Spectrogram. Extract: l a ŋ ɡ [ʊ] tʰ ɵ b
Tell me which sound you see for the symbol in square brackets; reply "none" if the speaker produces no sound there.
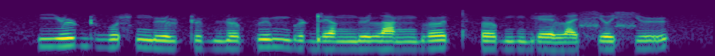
ɵ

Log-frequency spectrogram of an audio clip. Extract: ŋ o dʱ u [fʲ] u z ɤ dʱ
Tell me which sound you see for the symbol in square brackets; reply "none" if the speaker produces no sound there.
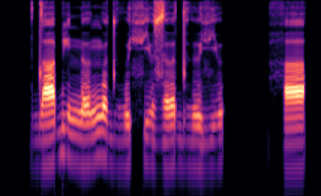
fʲ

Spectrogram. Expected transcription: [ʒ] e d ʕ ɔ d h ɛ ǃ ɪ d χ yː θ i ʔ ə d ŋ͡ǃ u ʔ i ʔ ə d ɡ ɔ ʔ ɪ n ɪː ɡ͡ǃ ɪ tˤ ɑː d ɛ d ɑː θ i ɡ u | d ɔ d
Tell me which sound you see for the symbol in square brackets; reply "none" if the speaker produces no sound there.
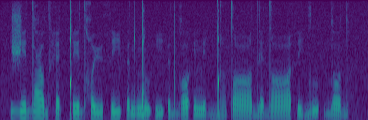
ʒ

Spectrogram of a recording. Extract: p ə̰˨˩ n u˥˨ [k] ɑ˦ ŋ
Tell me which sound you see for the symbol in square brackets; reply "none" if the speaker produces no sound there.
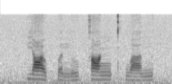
k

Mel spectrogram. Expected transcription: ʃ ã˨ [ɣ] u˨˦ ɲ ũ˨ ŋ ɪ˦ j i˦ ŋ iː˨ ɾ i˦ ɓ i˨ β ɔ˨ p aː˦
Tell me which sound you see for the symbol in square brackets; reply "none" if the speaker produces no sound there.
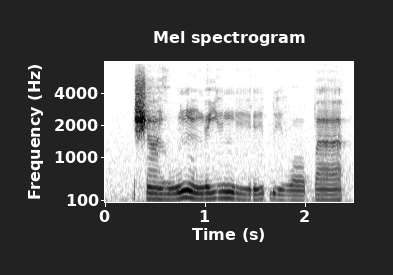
ɣ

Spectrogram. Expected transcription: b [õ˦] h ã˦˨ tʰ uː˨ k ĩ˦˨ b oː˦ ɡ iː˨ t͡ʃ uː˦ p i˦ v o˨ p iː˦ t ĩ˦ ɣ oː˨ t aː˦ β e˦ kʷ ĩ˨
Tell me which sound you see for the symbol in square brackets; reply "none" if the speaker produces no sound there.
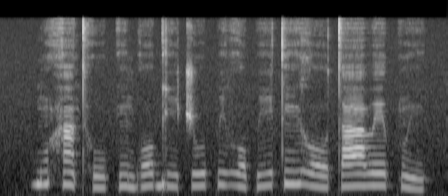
ũ˦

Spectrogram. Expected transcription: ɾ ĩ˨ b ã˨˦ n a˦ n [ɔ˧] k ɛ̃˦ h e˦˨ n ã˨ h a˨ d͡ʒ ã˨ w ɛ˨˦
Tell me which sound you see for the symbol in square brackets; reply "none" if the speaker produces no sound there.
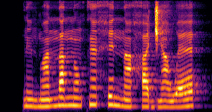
ɔ̃˧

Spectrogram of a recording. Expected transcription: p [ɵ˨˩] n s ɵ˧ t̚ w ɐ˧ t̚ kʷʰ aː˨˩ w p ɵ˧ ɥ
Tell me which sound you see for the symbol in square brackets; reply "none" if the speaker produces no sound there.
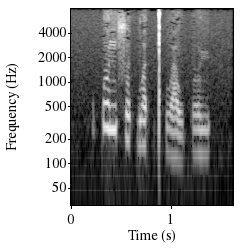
ɵ˥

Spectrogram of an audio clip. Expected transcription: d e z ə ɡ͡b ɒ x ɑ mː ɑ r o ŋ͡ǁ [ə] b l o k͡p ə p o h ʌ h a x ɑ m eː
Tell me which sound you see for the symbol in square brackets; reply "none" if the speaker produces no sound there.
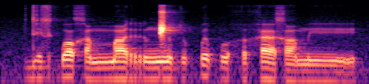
ə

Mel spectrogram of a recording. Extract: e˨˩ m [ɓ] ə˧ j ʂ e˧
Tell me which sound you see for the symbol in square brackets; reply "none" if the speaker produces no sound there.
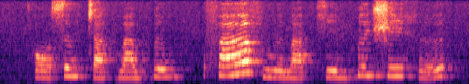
ɓ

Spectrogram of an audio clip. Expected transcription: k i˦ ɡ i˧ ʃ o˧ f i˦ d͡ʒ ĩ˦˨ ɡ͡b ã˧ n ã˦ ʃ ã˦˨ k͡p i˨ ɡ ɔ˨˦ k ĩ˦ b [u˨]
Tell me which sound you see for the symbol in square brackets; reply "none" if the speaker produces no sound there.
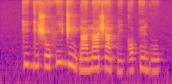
u˧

